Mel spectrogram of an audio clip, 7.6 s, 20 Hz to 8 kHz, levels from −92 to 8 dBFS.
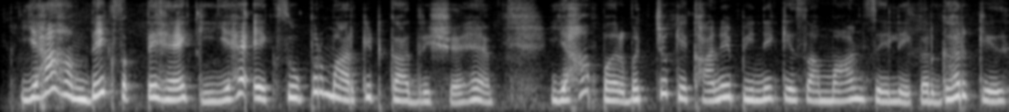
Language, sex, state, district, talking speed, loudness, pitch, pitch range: Hindi, female, Himachal Pradesh, Shimla, 200 wpm, -16 LUFS, 255 Hz, 225-300 Hz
